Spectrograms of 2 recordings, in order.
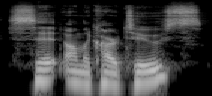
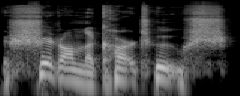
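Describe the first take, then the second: First: Said in the usual way. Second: "Shit" with a slushy sh in place of s; slurred Sean Connery. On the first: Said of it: "it sounds like I was saying". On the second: Pretend. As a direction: say "Shit on the cartouche" with a Connery lisp. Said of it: "it sounds like I was saying, "Sit on the cartouche".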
